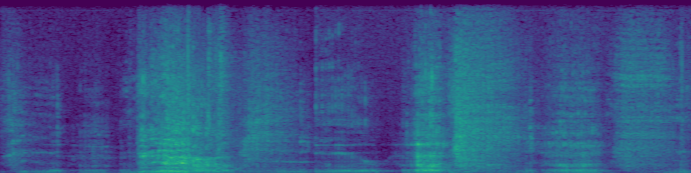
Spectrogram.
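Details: Leopard giving rough, low roaring rasps in irregular bursts, the loudest near the start and again midway, separated by quieter breathy growling stretches.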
